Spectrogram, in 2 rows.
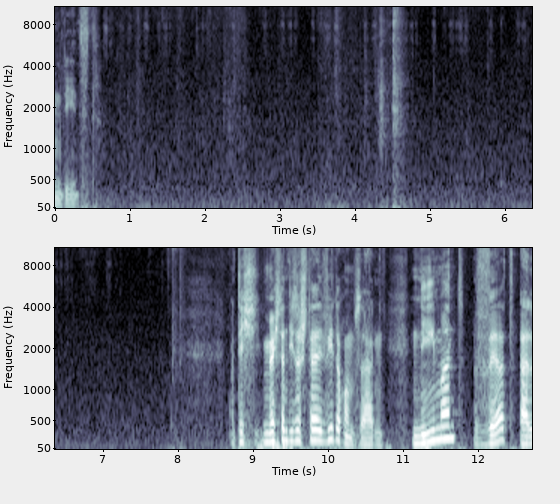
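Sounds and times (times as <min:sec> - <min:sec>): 
speech: 0:00.1 - 0:00.6, 0:08.7 - 0:12.7
pen scratching and scraping across paper: 0:00.3 - 0:07.3.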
